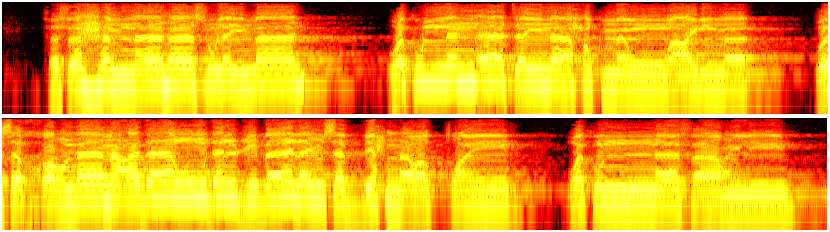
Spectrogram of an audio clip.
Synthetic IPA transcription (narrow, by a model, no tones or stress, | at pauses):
fafaɦːamnaːɦaːsʊlajmaːn | wakʊlːanʔaːt̪ajnaːħʊkmanwaʕɪlmaː | wasaxːɑɾˤnaːmaʕad̪aːwuːd̪ald͡ʒɪbaːlajʊsabːɪħnaːwɑt̪ˤːɑjːɾ | wakʊnːaːfaːʕɪliːn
